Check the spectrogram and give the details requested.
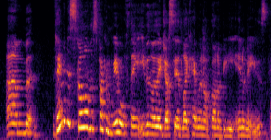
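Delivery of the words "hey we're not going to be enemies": plain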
